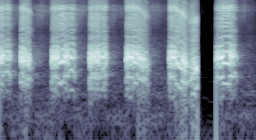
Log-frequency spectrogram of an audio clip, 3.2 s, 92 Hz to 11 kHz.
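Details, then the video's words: Hen recorded in 2021, giving loud harsh squawking notes in a steady series, about two per second, each a brief rasping burst separated by short pauses; no other sounds. "Suab poj qaib seev dib tuaj"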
